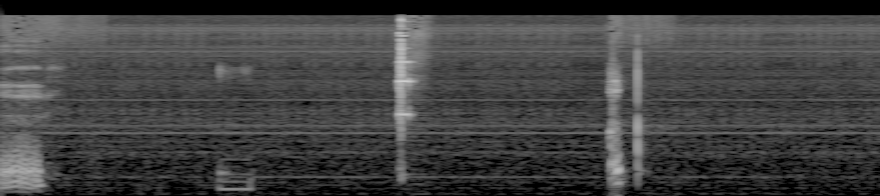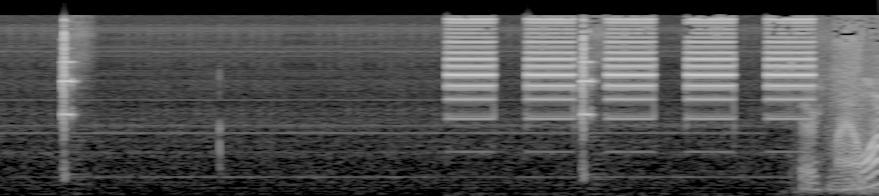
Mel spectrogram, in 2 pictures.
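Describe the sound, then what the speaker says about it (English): An in-game alarm clock rings near the end, a series of rapid bright electronic beep bursts in quick pulses, following scattered clicks and knocks in a quiet game scene. "There's my alarm clock."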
